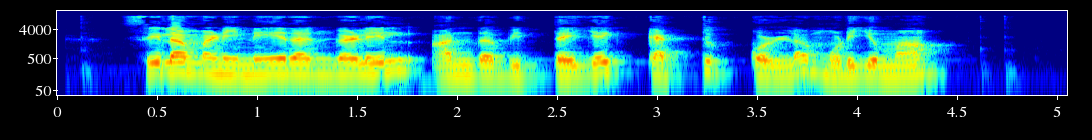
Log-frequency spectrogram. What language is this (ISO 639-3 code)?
tam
